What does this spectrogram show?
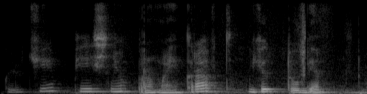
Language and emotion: Russian, neutral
